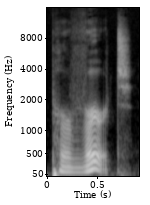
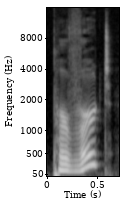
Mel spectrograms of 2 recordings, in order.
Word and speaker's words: pervert: Three, the synonym is just pervert, or actually, in this context, it would be pronounced pervert, as in pervert justice.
